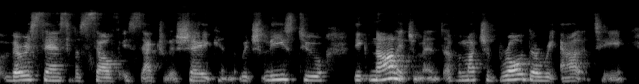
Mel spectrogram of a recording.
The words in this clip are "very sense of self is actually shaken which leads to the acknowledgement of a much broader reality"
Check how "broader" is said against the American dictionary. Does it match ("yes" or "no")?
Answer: yes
